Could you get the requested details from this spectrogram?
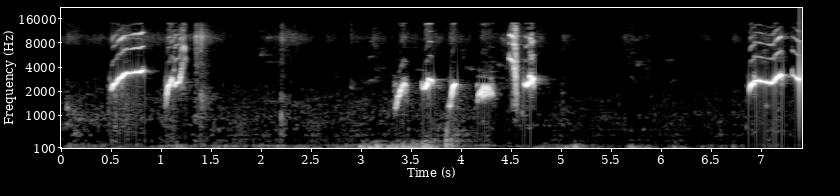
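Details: A caged green leafbird sings vigorously, meant to stir a silent caged leafbird into singing. Sharp rising whistles and short slurred notes come in scattered bursts, with a brief low rumble in the middle.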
